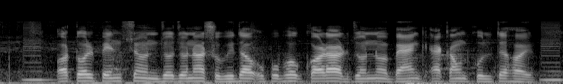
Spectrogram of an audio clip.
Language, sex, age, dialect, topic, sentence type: Bengali, male, 18-24, Northern/Varendri, banking, statement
